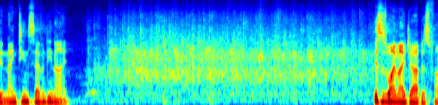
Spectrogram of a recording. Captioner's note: applause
